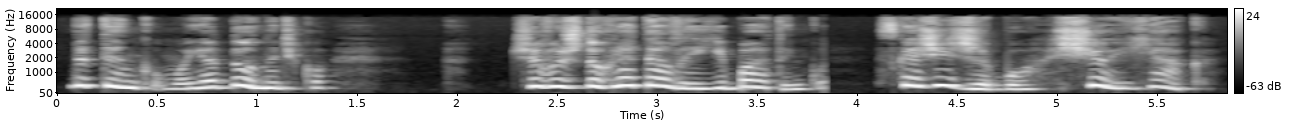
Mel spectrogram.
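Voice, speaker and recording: A woman's voice: high voice, lively intonation, normal speed, a little mellow, voice pushed up. A woman reading a story, voicing a desperate young peasant mother who pleads in tears. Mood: frantic. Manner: pleading, tearful.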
